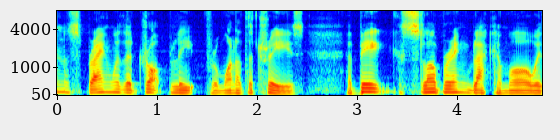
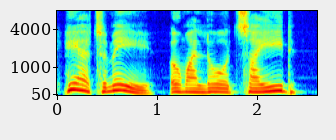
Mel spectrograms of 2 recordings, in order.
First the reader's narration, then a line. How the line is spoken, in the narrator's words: the queen, who was left alone, presently cried out in a loud voice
